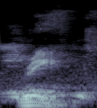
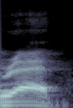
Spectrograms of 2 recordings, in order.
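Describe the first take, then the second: First: The vowel is a long ee sound. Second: The vowel is a short e sound. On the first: It is the present tense. "এমনি পড়া ইংরেজি কি?" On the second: It is the past tense. "একই, তবে উচ্চারণটা change হবে।"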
